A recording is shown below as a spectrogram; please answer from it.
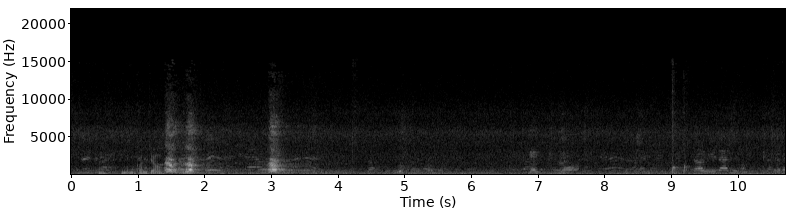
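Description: Phu Quoc dogs on Phu Quoc island bark and yip in a few short bursts near a stream outdoors, moderately close, then quieter yelps over steady outdoor background noise with faint voices.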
